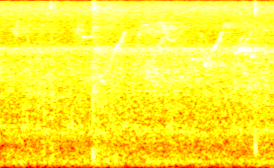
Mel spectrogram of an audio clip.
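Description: Near silence: quiet outdoor ambience with a few faint high chirps, likely birds, and two soft clicks.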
